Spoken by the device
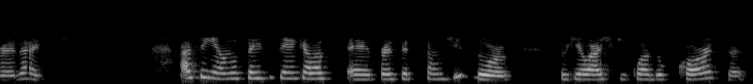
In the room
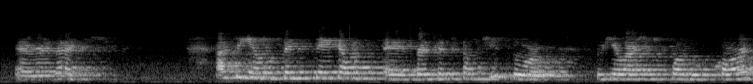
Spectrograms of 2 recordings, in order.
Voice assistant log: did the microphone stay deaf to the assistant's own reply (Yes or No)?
No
